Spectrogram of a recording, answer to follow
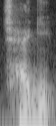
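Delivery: छैगी said joined, with a soft voiced g; correct carry-over pronunciation. Shown as a demonstration. Teacher repeating the right form after the wrong ones, correct carry-over pronunciation. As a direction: say छैगी as chhe-gi, no hard k. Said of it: "इसको ऐसे pronounce करेंगे".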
